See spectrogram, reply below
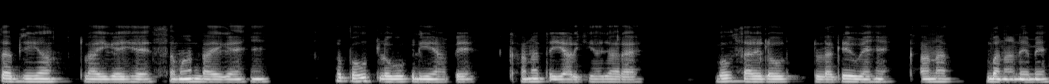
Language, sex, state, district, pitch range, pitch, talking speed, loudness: Hindi, male, Bihar, Jamui, 125-135 Hz, 125 Hz, 185 wpm, -16 LUFS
